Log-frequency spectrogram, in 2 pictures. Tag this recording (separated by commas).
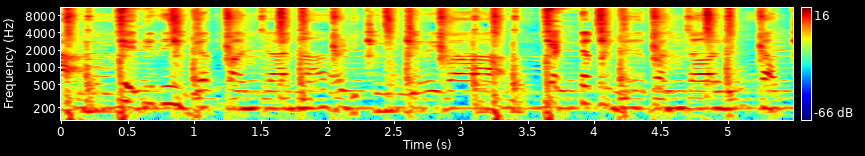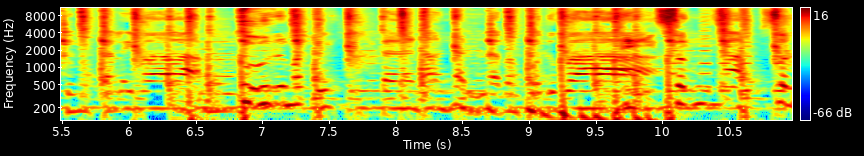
Music, Dance music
